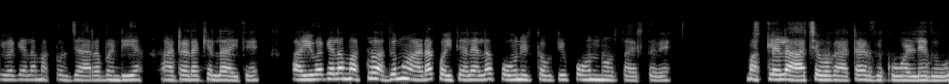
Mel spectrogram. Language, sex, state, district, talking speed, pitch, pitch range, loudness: Kannada, female, Karnataka, Mysore, 145 wpm, 215 Hz, 200-225 Hz, -16 LUFS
